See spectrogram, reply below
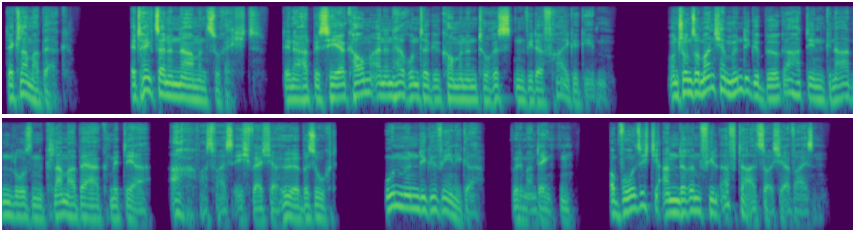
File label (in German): Kommentar Neutral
